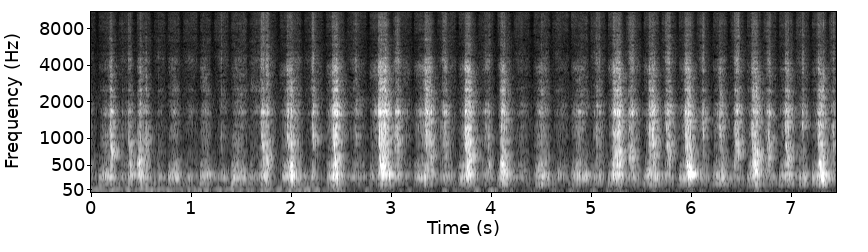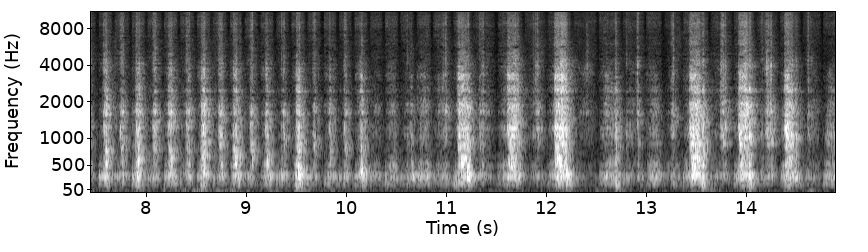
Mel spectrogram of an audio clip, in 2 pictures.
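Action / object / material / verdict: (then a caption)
scrape / wooden stick scraping coated scratch-art paper / coated paper / none. A wooden stick scrapes the black coating in the middle of a scratch-art paper page while the other hand holds the page steady. The result is a quick, uneven run of dry, raspy scratching strokes, about two per second, with a papery mid-range rasp and bright edges and almost no low end.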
